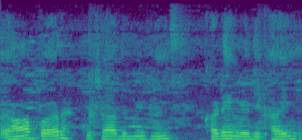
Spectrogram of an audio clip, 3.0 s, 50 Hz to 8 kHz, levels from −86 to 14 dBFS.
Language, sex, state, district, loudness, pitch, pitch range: Hindi, male, Haryana, Jhajjar, -16 LUFS, 155 Hz, 150-165 Hz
